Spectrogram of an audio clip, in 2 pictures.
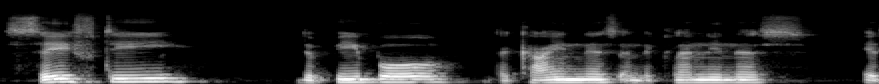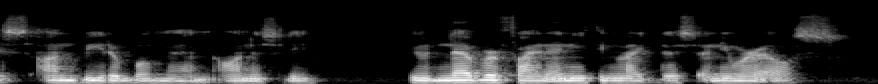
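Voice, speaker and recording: Low-pitched young man, casual and slangy. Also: steady tone, normal speed, dark tone. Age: 20s. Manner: informal, slangy, swearing. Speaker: interview guest. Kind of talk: casual interview chat.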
